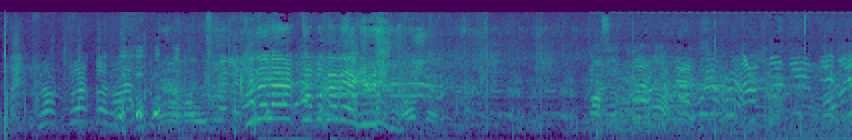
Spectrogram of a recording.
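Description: Several high-pitched voices of players shouting and calling out during a football game on grass, in bursts with a lull about five seconds in, and a sharp knock near the start.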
